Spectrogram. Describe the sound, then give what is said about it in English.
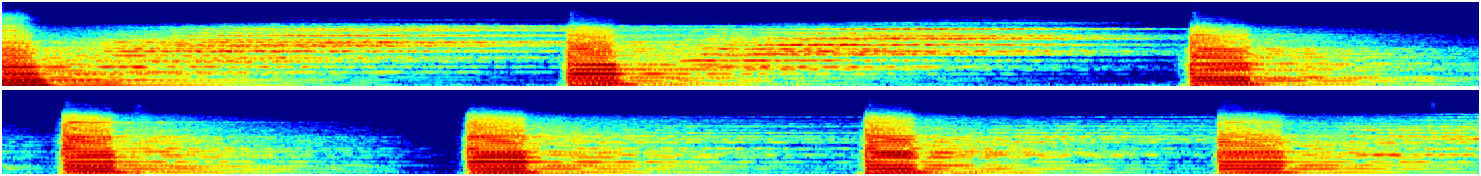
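An electric guitar played through a shimmer reverb pedal strums a series of chords, about seven in all, each ringing out into a wash of steady, even, flat reverb before the next one lands. No one speaks. “So you get kind of a flat reverb there.”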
